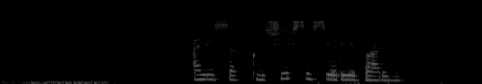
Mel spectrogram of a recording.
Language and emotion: Russian, neutral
